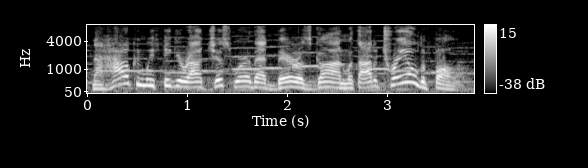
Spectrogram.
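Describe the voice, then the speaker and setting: A man's voice: high-pitched, very animated, brisk, over music. An actor playing an earnest, decisive young male leader of a mystery gang in a children's cartoon audio drama. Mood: take-charge. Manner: decisive, urgent, clearly projected. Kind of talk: 1970s children's record cartoon acting. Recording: noisy old vinyl album transfer.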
